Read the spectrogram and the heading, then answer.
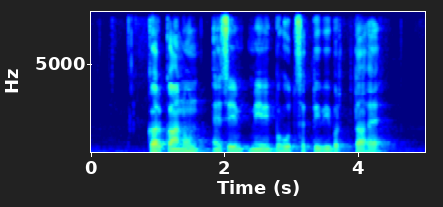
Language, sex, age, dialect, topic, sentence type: Hindi, male, 41-45, Garhwali, banking, statement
